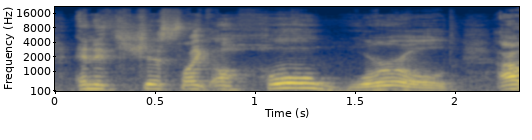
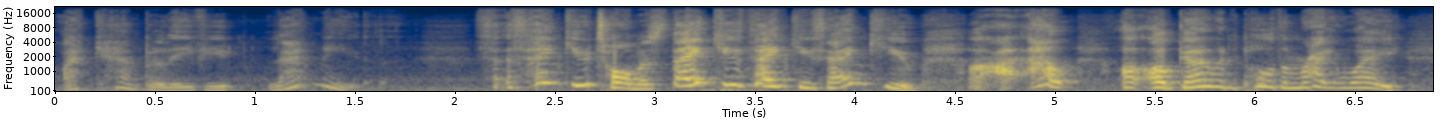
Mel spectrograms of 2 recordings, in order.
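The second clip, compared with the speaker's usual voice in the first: much higher, voice cracking with gratitude; choked-up thanks spilling out; near tears; 9 semitones higher, 5 dB louder than usual. Acted. Mavis thanking Thomas, high and close to tears. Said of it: "almost in tears".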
